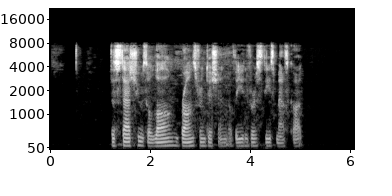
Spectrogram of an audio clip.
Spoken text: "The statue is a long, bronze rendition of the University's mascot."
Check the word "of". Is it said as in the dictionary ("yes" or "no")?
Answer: yes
